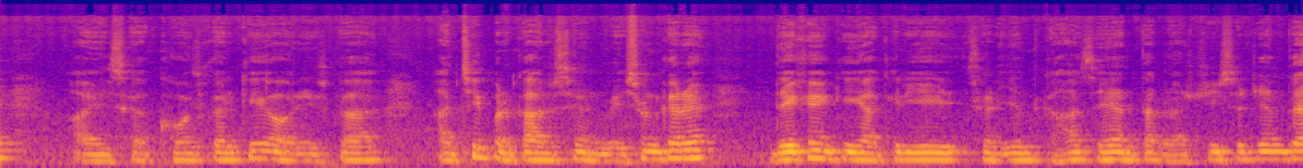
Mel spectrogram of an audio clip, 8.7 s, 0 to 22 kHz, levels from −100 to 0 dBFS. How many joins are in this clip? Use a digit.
0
